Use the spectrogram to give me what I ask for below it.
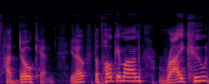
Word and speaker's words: Hadoken: If you ever heard anyone say Hadouken, they're saying it wrong. It's Hadoken.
